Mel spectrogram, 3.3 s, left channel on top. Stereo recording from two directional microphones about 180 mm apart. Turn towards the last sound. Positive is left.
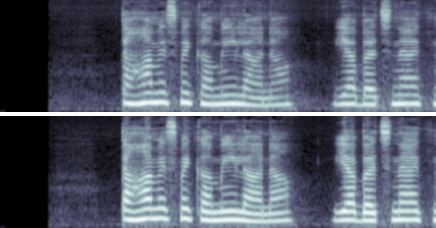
turn(degrees=-45)  # may be behind; listen again after turning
